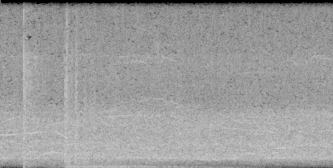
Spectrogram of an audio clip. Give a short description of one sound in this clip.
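Stage fireworks burst with a deep rumbling boom.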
